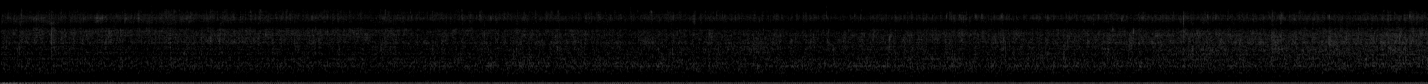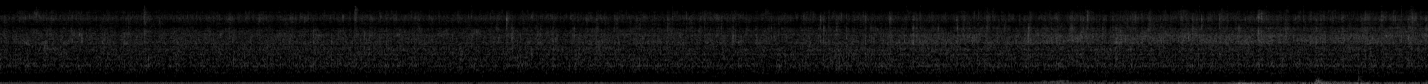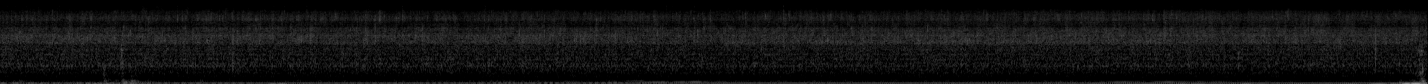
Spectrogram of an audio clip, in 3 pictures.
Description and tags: Bacon cooking in a cast-iron pan
Bacon sizzling on a stove. Minimal pops and splatters, mostly a low, constant sizzle. 60Hz band was cut due to fridge noise next to the pan. Recorded on a Tascam DR-40X and edited in Audition.
bacon, cook, cooking, food, fry, frying, kitchen, pan, sizzle, sizzling, stove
